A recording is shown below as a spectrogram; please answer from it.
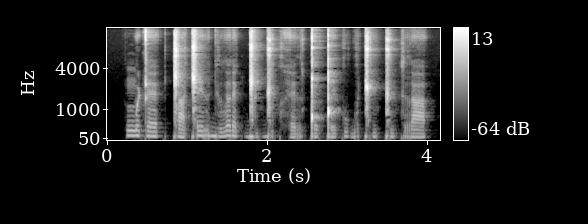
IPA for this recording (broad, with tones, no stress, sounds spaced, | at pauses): ŋʷ ɨ˦ ʈ ɛ˦ | ǁ a˨ ǁ e˦ r bʲ u˨ l ə˦ ɾ ɛ˨ k ɡ͡ǁ ɨ˨ ɡ͡ǁ u˦ k h ɛ˨ r ǃ o˨ ǃ e˨˦ k u˦˨ ɡʷ ɛ˦ ǁʰ y˨ ǁ y˨ k r a˦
